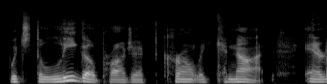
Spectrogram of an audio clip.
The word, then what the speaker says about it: LIGO: A LIGO, I would call it LIGO, that's the way I pronounce it, is a very low frequency detector of low frequency gravitational waves around 100 hertz.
